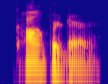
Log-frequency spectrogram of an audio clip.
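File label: "comprador", American English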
